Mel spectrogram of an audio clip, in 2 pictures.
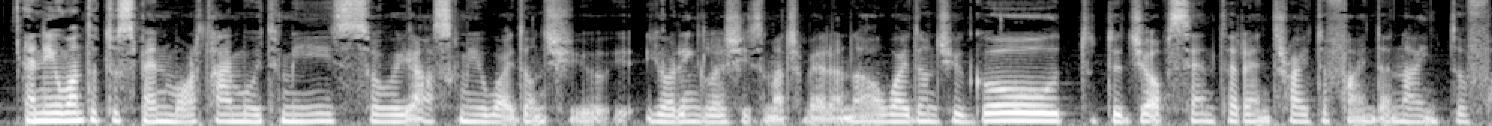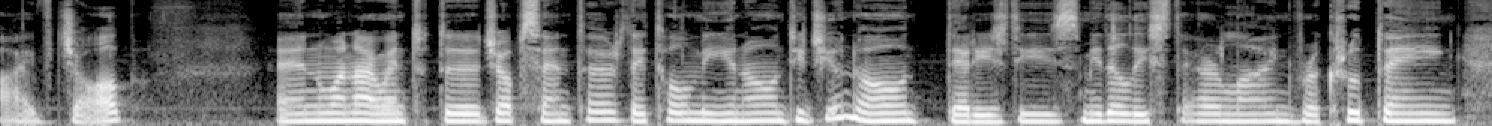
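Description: A woman speaks at a moderate pace with a medium pitch. Her intonation is flat and monotone. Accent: Portuguese. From Portugal. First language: Portuguese. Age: 40s. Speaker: humanitarian and founder of a charity foundation, record-setting athlete. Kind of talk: casual interview chat. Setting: radio studio.

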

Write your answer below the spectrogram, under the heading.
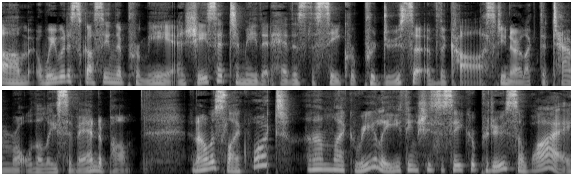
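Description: Animated tone from a man with an Australian accent, fairly high-pitched with very wide pitch swings, in a dry, close sound with no echo. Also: fairly quick pace. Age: 30s. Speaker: podcast host. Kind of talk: solo commentary rant.

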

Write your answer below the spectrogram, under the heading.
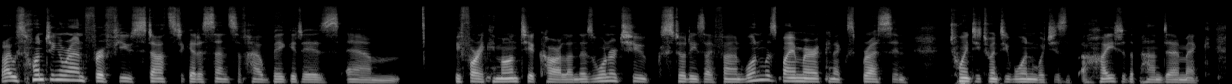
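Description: A man at medium pitch with an Irish accent, fairly quick and with lively intonation, on a very clean recording with a silent background and a dry, close sound with no echo. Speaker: travel editor. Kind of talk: casual interview chat.

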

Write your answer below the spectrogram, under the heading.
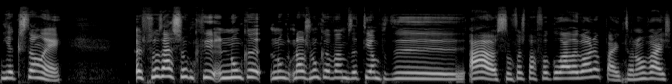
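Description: A woman with a high pitch talks at a fairly quick pace. The very clean recording has a silent background and a dry, close sound with no echo. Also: ordinary pitch variation. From northern Portugal, Ermesinde near Porto. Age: 20s. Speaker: youtuber. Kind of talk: casual chat.

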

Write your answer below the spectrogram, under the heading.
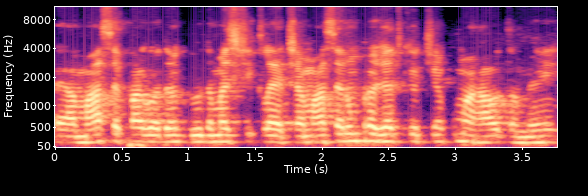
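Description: This man's voice is fairly high in pitch and delivered in a monotone, flat intonation. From Paulo Afonso, northern Bahia, Brazil. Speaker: musician, band member. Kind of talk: casual interview. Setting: remote recording. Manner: halting, many fillers.

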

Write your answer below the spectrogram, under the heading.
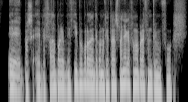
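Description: A man talks at a very fast pace in a medium pitch. His pitch varies in an ordinary way. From Galicia, Spain (Pontevedra). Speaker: podcast host. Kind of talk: casual chat.

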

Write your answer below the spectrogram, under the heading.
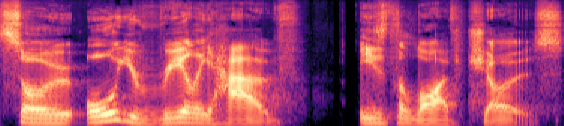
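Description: A man speaks with an Australian accent and a bright, sharp tone. The recording is very clean, with a silent background. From Newcastle, New South Wales, Australia. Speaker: comedian. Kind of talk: casual interview.

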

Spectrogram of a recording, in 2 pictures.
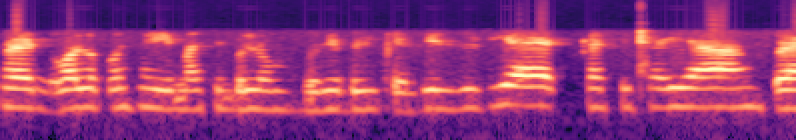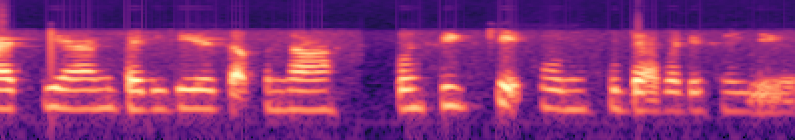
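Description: A woman speaks at a moderate pace in a monotone, flat intonation over noticeable background noise. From Johor, Malaysia. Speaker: radio caller. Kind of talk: emotional confession on call-in show.

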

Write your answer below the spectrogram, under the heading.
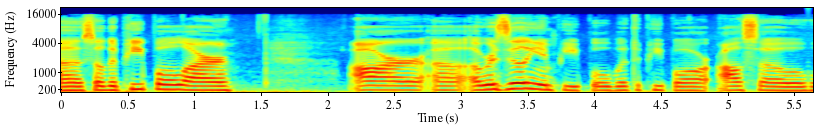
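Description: This woman has a plain, everyday voice at medium pitch, speaking at a moderate pace with fairly even intonation in an American accent on a very clean recording with a silent background. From Northeast Oklahoma City, Oklahoma. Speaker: city councilwoman, former radio personality. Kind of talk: interview.

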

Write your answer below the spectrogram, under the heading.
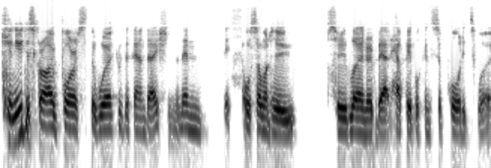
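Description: Fairly quick speech from a man in an Australian accent. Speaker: podcast host. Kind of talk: interview conversation. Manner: formal.

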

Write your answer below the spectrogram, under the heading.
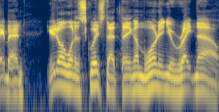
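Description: In a booming put-on character voice, a man speaks at a moderate pace and fairly low pitch on a very clean recording with a silent background. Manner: warning.

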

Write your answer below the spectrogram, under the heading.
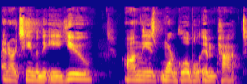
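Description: In an American accent, the flat, monotone delivery sits on a very clean recording with a silent background. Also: woman. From California. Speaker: cybersecurity lawyer. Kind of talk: professional podcast discussion.

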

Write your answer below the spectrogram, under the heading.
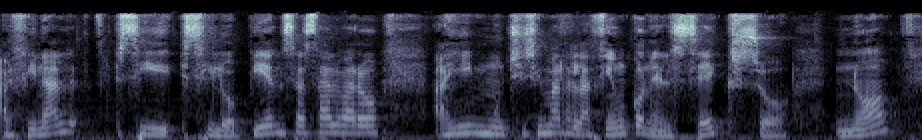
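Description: A man speaks at a fairly slow pace in a high pitch, with lively intonation and very even loudness. Music plays in the background. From Madrid, Spain. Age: 30s. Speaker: HIV activist and author. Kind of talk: interview.

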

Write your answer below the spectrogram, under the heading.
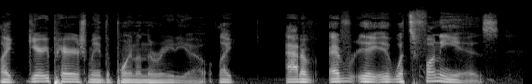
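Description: A man's normal speaking voice, medium in pitch, with ordinary pitch variation and a dry, close sound free of echo. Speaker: sports columnist and podcast host. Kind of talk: casual sports talk podcast. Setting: podcast studio. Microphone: real studio microphone.

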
